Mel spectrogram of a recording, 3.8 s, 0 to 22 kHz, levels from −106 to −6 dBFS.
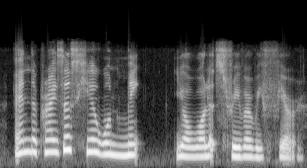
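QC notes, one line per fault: No faults found; the speech arrives over a call codec path, with its top end stopping near 8 kHz.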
